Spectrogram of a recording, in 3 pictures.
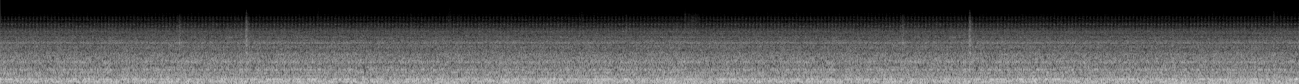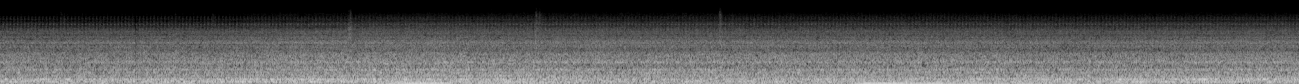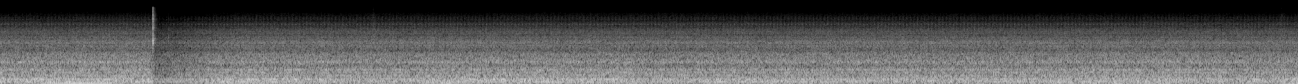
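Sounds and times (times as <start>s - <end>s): air-conditioning fan noise: 0.0s - 38.9s
jet engines humming at idle: 0.0s - 38.9s.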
